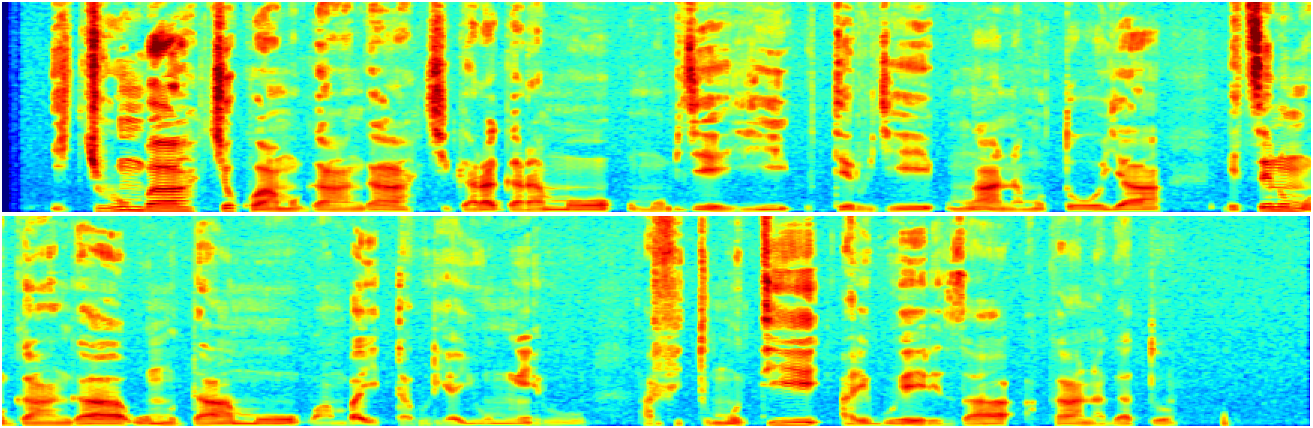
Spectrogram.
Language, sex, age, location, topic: Kinyarwanda, male, 25-35, Kigali, health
